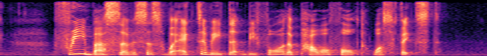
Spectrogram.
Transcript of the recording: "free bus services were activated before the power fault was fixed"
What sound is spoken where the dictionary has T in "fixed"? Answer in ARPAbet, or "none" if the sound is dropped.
T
